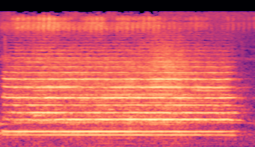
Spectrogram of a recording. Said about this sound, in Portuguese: Os trilhos da cidade de Barbacena, em Minas Gerais, foram testemunhas silenciosas. Além de levar pessoas, carregavam consigo o peso de destinos de milhares. O apito do trem de doido anunciava a chegada dos condenados.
